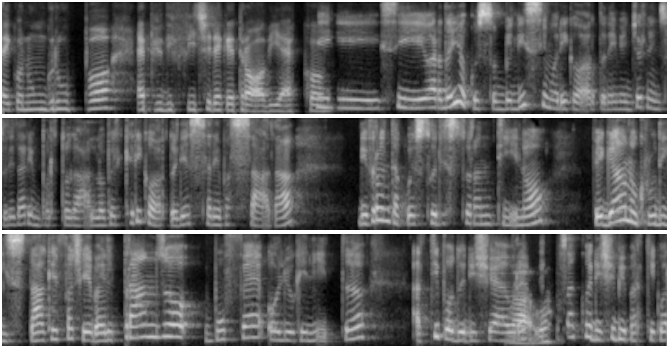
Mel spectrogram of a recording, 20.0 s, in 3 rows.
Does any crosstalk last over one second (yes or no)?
no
